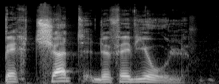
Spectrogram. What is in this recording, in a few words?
"pertchatte de faiviole", patois jura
